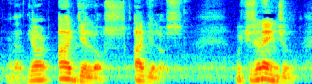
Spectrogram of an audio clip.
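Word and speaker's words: άγγελος: So agelos, agelos. It's like saying agar and los. That they are agelos, agelos, which is an angel.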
